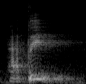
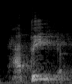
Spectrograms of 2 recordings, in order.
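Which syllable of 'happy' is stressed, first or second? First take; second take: second; second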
